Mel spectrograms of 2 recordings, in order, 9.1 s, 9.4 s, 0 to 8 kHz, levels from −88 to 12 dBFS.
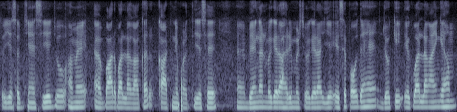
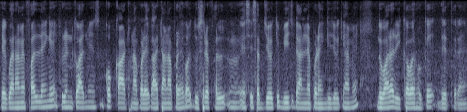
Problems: constant background noise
